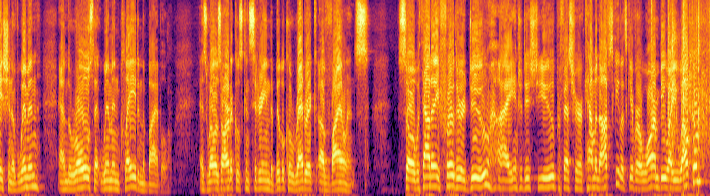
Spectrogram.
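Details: Adult speaker; normal voice.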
